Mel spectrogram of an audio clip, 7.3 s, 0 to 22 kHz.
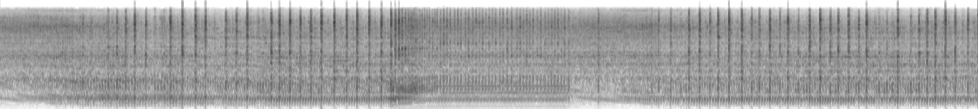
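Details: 52cc GIO chainsaw (bar near 20in), first run: screams at full throttle with a rapid uneven pulsing burble under the whine, not clearing cleanly up top. Owner suspects it runs rich, fuel probably mixed rich.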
